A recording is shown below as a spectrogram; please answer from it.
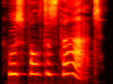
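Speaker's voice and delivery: high, loud angry snap; sharp snap. Acted. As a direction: bite back the question sharply. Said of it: "Jehan snaps".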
